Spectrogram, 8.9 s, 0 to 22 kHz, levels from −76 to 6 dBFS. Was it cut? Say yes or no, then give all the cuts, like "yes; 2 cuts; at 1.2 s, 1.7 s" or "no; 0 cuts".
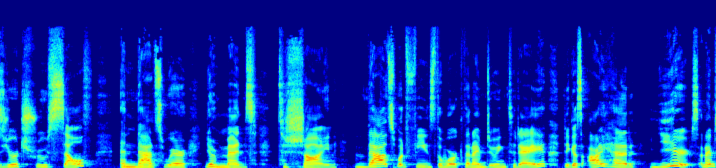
no; 0 cuts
